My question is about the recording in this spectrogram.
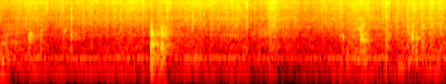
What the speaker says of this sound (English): I want to cook down our onions and our apple.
